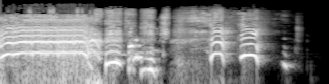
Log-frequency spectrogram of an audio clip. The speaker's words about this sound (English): I'm sure I heard the name of the brand that we're sponsoring in that scream.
